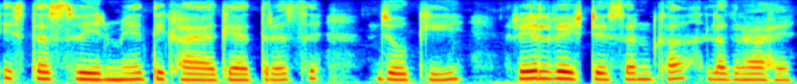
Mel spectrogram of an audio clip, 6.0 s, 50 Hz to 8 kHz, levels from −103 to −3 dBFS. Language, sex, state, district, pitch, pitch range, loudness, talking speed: Hindi, female, Uttar Pradesh, Lucknow, 220 Hz, 210-240 Hz, -18 LUFS, 140 wpm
